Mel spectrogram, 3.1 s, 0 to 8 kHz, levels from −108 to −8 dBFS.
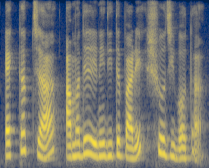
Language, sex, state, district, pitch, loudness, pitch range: Bengali, female, West Bengal, Jhargram, 225 Hz, -18 LUFS, 205-250 Hz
